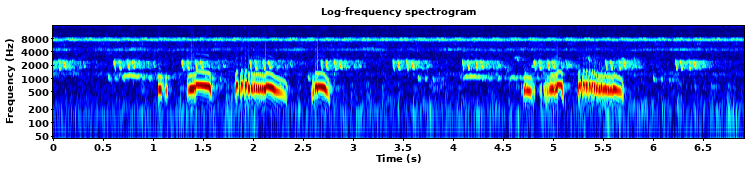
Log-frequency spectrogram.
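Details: Spotted dove (tekukur) cooing in the 'lambung kuk 1' style with a rasping 'ngeruk' tone, played to get silent doves calling. Two low coo phrases, each ending in a long burred note, over steady pulsed chirps.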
